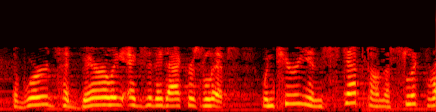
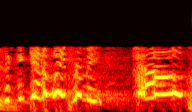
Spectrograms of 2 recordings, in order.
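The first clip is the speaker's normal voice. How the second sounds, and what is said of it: Panicked yelling and screaming. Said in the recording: “He panicked, thrashing around and screaming. ... stop yelling”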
